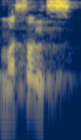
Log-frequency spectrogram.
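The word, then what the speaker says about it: muscles: फिर मसल्स, मसल्स, मसल्स बोल के देखो, प्रोनाउंस करो, मसल्स, मसल्स, तो यहाँ पे सी का प्रोनाउन नहीं होता है, तो मसल्स।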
